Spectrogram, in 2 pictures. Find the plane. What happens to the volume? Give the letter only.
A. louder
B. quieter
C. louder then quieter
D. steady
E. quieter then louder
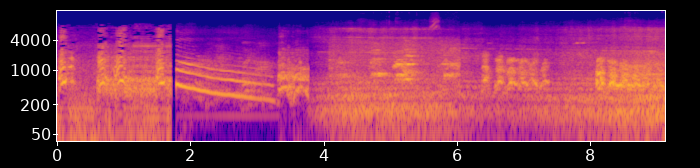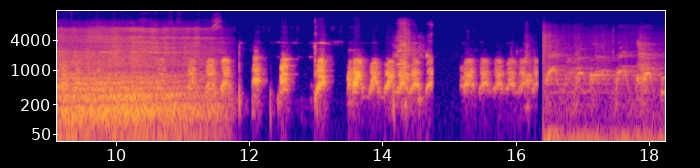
E.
